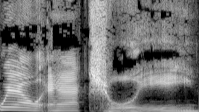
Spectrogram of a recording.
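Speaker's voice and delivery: high, swooping, squealy nasal voice. Imitating a co-host's usual opening words: imitating Chris Keithley's high-pitched nasal voice. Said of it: "high-pitched, squealy, through the nose".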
